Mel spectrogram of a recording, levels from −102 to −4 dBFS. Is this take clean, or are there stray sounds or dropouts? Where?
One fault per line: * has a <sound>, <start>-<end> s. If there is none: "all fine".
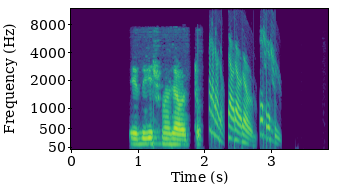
* has a chirp, 2.1-3.2 s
